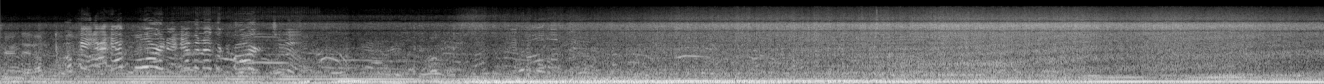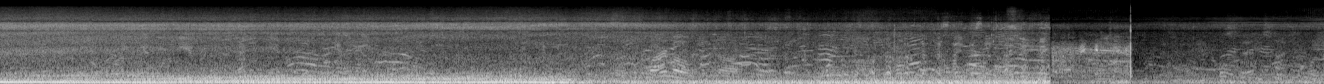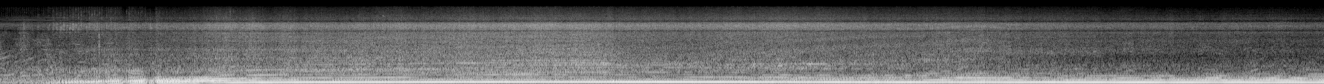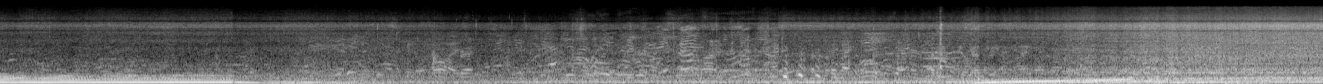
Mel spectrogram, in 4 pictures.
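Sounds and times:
truck engine revving hard: 0:00.0 - 0:24.8, 0:25.4 - 0:52.9.

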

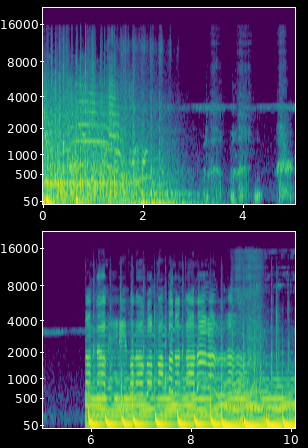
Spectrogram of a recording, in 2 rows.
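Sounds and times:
wolf growling: 0:03.2 - 0:05.1.

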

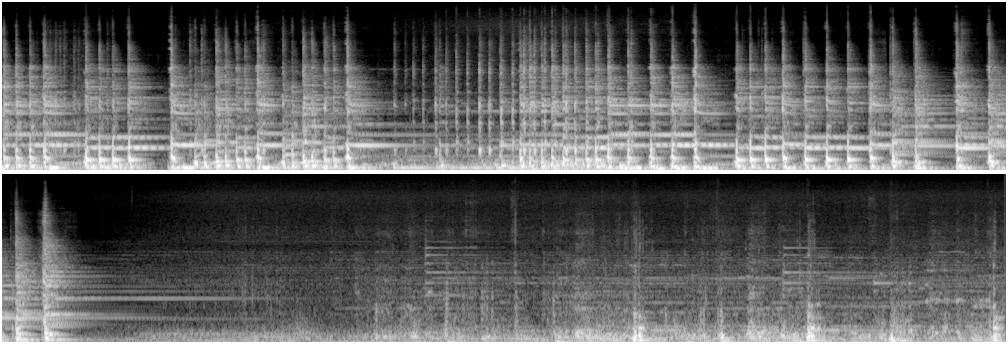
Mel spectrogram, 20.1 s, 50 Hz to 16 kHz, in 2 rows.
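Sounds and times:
marching tenor drums: 0:00.0 - 0:10.9.

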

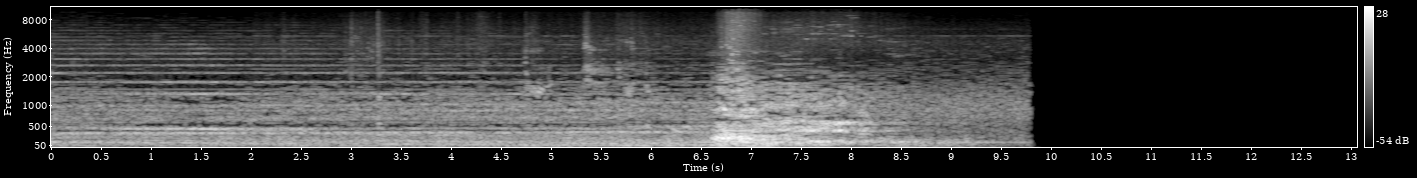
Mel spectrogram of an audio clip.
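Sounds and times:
dramatic background music: 0:00.0 - 0:08.8
tiger roar: 0:05.8 - 0:09.2.

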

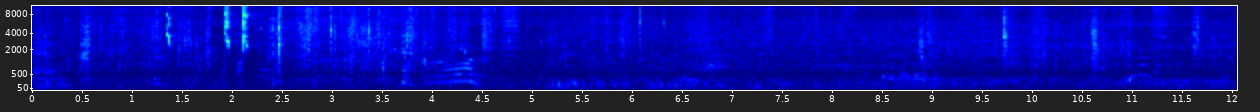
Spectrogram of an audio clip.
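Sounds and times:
macaque clicks: 0:01.2 - 0:03.9.

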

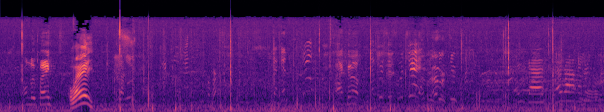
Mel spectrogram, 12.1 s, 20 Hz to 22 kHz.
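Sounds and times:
players and spectators shouting: 0:01.5 - 0:12.0.

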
